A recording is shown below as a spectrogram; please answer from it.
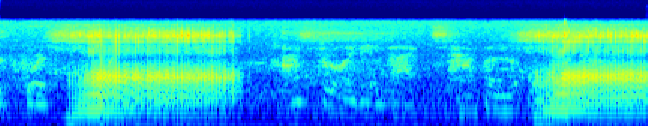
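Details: Adult man snoring while sleeping next to a friend watching TV: two loud, rattling inspiratory snores with television softly in the background.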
